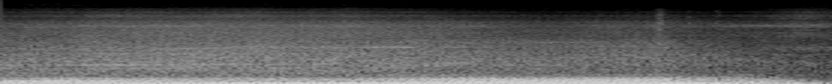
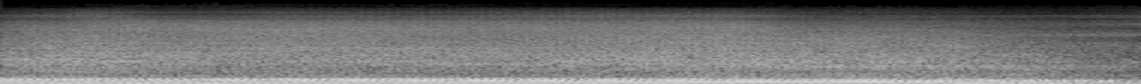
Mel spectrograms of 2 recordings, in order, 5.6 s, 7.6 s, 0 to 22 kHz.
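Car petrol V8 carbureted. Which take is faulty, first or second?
second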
